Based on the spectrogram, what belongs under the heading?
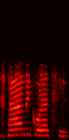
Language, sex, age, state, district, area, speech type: Bengali, female, 18-30, West Bengal, Uttar Dinajpur, urban, conversation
